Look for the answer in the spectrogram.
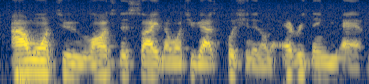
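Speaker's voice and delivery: ordinary talk, nothing marked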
